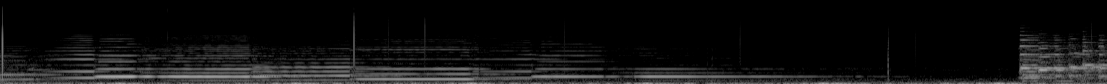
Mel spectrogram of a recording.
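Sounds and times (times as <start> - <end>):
quiet chamber music: 0.0 - 8.8, 10.2 - 11.0.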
